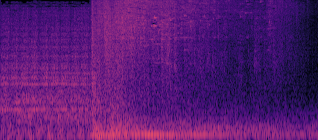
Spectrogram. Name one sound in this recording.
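A car crashes with a loud thud and scrape.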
